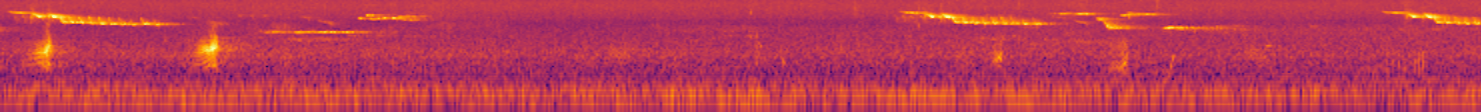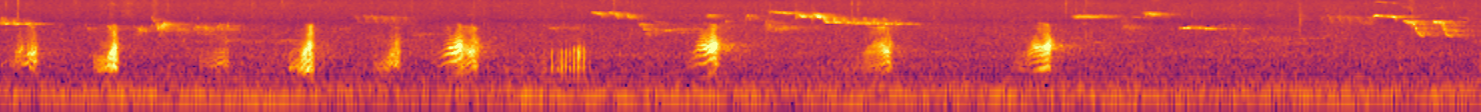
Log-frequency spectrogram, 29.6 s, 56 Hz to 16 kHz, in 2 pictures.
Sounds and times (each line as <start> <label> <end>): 0.2 frogs 0.6
1.9 frogs 2.4
11.1 frogs 11.4
13.8 birds 24.1
14.8 frogs 16.1
16.8 frogs 17.1
17.7 frogs 20.8
21.7 frogs 22.3
23.3 frogs 23.9
25.0 frogs 25.6
25.0 birds 29.6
